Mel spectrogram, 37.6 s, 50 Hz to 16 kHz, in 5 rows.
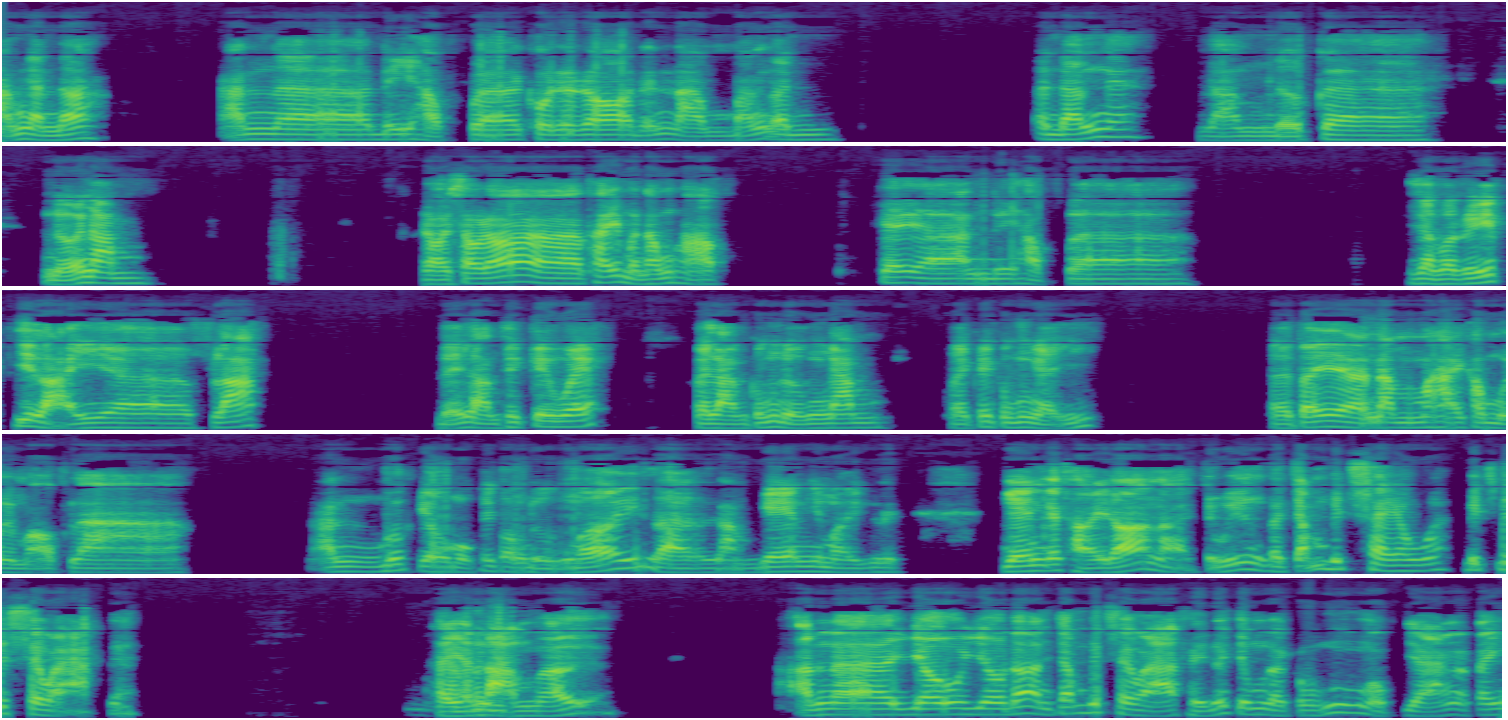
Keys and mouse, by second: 0.0-0.7 typing, 2.0-3.3 typing, 5.5-9.2 typing, 19.5-22.4 typing, 23.6 ,, 23.9 space.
